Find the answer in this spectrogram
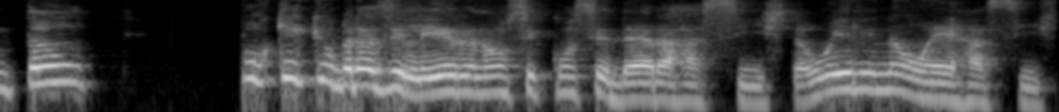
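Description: With a high pitch and very wide pitch swings, a man speaks at a moderate pace. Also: very clean recording, silent background. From Brazil. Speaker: podcast host and author. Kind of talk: interview conversation.

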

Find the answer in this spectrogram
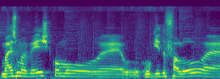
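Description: With fairly even intonation, a man's fairly high voice comes through noticeable background noise. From Florianópolis, Brazil. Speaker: hospital administrator. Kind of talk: casual chat.

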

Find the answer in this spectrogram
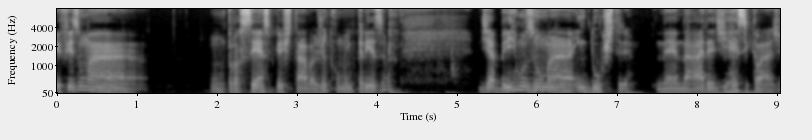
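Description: At a fairly slow pace, a man with a fairly low pitch and ordinary pitch variation speaks, leaving long, frequent pauses. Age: 50s. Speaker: architect and entrepreneur. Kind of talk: casual chat. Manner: halting, repeats words.

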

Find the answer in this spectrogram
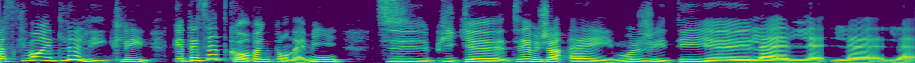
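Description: A woman with a normal speaking voice at medium pitch and a fairly quick pace, on a very clean recording with a silent background. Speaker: journalist. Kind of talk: casual podcast interview.

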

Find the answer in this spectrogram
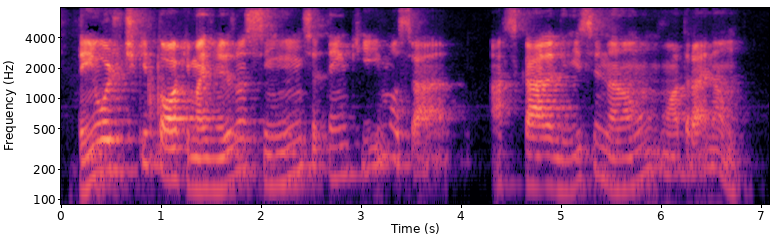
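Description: Audible room echo surrounds a man with a fairly high pitch. He talks at a very slow pace with very wide pitch swings and hardly any pauses. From Minas Gerais, Brazil. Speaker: digital marketer, former bus conductor. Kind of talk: casual interview chat.

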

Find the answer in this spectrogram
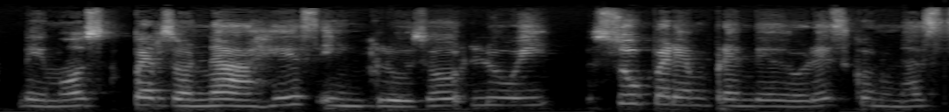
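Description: A woman's fairly high voice at a very slow pace. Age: 20s. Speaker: podcast co-host, entrepreneur and mother. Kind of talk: casual chat.

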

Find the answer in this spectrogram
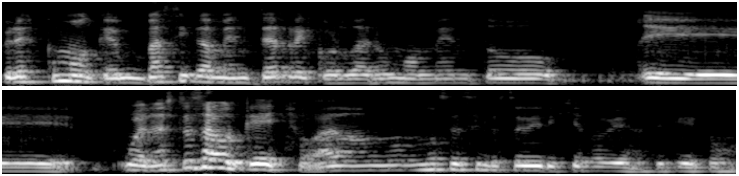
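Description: With a dark, mellow tone and a very deep, low pitch, a woman talks at a fairly quick pace with ordinary pitch variation. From Peru. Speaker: podcast co-host. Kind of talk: casual chat. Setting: studio.

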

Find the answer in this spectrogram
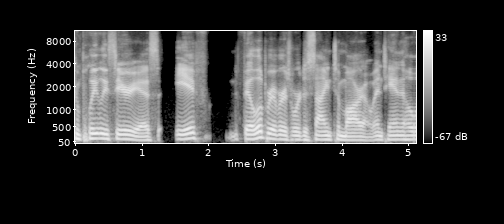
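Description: This man has a normal speaking voice at medium pitch. He speaks at a fairly slow pace with ordinary pitch variation. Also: very clean recording, silent background. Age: 30s. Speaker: fantasy football podcast host. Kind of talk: casual chat.

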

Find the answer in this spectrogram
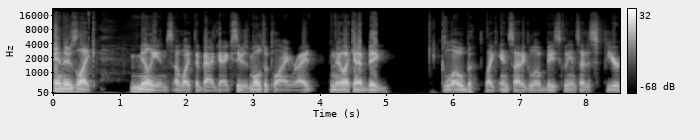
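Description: A man speaks in a monotone with flat intonation and a very deep, low pitch. The recording is very clean, with a silent background. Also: moderate pace. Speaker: podcast co-host. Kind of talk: casual chat.

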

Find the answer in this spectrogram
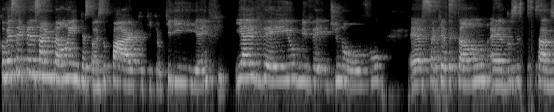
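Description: A woman's speech comes through noticeable background noise. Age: 30s. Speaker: entrepreneur offering postpartum planning for mothers. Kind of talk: interview conversation.

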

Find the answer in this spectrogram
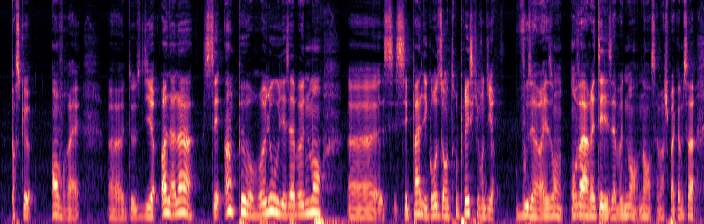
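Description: A man with a fairly high pitch speaks at a moderate pace. His pitch varies in an ordinary way. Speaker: podcaster and illustrator. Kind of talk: casual solo monologue. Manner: hesitant, many fillers. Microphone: new USB microphone.

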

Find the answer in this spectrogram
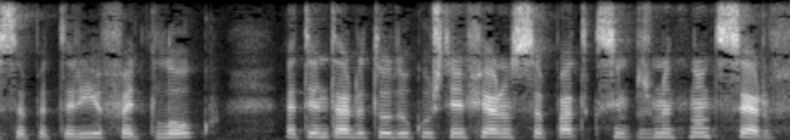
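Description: A woman talks very fast in a flat monotone at a medium pitch. The sound is dry and close with no echo, over a quiet background. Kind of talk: literary audiobook reading, intimate essay-like monologue addressed to 'you'. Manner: conversational, witty and wry, with a confiding tone and rhetorical questions.

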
